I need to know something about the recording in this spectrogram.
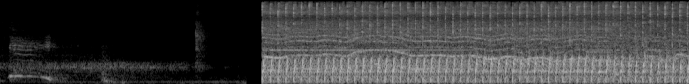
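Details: Restored Honda C102 50cc after valve adjustment and cleaning the ignition points: the single fires and holds a brisk, even popping beat with no misses. It runs properly.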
